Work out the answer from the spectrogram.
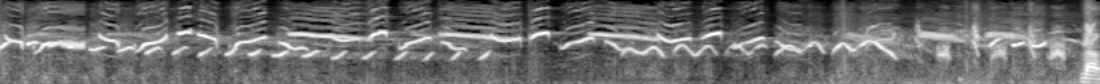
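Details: Chinese hwamei, a tame bird sitting on a hand and singing energetically in 'ôm cóng' style; continuous bright, warbling whistles with rapid rising and falling loops, varied and unbroken for nearly seven seconds.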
